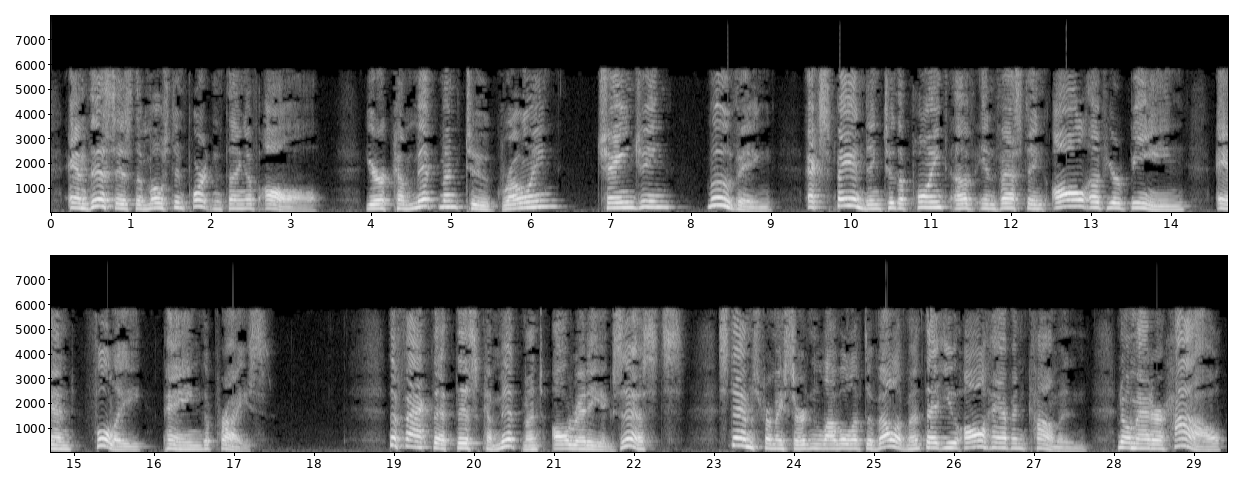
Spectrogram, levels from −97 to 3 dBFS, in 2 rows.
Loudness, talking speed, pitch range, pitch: -13 LUFS, 110 wpm, 150-220 Hz, 180 Hz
